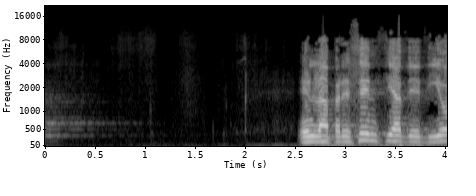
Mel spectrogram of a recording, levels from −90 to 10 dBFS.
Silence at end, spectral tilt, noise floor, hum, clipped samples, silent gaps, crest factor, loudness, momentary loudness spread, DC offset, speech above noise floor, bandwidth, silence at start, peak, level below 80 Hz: 0 s; -4.5 dB/octave; -70 dBFS; none; under 0.1%; none; 20 dB; -19 LUFS; 5 LU; under 0.1%; 51 dB; 14 kHz; 2.55 s; -4 dBFS; -50 dBFS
